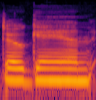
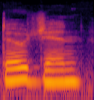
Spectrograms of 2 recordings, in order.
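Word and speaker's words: Dōgen: I Dogen Koso Joyo Daishi or Busho Dento Kokushi and more commonly just Dogen, although I've also heard it pronounced Dogan and Dojan was born in the year 1200 and died in 1253.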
